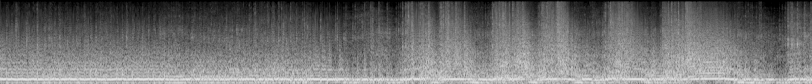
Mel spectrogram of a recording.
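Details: Suzuki Bandit 600 first start after setting the carb float heights, through a very loud aftermarket exhaust, with spilled oil burning off the pipe. Raspy exhaust with a wavering idle that surges and stumbles; runs unhappily and needs carb tuning.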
